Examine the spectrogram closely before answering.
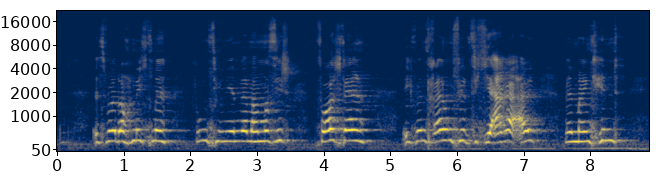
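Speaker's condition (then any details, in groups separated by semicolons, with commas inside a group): Cerebral palsy, spastic, arms and legs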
